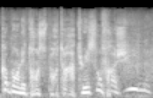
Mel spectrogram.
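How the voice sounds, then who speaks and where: High-pitched, solemn snake parent. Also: male voice, big pitch swings, quick pace, very noisy. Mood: concerned. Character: anxious red-headed snake parent guarding its eggs. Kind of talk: French animated series dubbing.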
